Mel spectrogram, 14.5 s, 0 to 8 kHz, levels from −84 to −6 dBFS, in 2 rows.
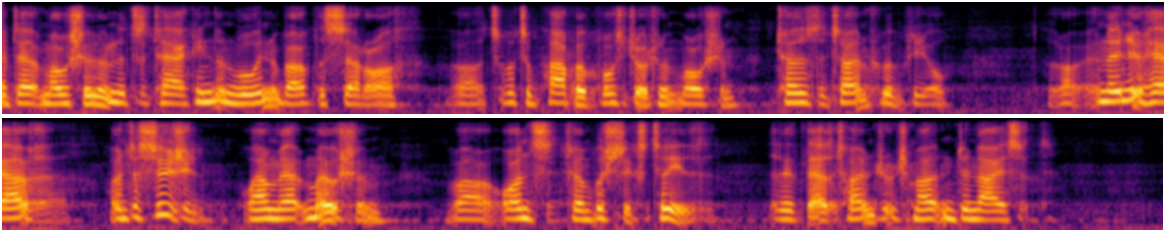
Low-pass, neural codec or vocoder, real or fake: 7.2 kHz; autoencoder, 22.05 kHz, a latent of 192 numbers a frame, VITS, trained on many speakers; fake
